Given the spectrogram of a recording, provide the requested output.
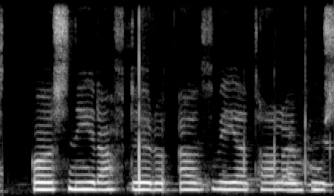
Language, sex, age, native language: Icelandic, female, 11, Icelandic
